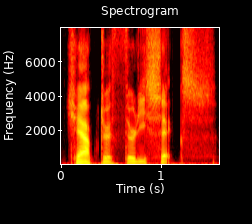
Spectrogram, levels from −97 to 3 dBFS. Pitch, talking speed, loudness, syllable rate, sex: 100 Hz, 115 wpm, -24 LUFS, 3.4 syllables/s, male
